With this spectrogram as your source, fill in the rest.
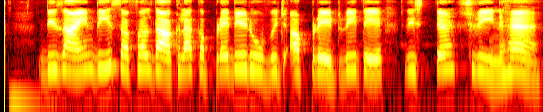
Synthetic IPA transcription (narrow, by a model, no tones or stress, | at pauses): ɖɪzaːɪnd̪iːsəpʰəld̪aːkʰlaːkəpɽeːd̪eːɾuːpʋɪt͡ʃaːpɾeːʈɾiːt̪eː | ɾɪsʈəɾʃɾiːnɦɛː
